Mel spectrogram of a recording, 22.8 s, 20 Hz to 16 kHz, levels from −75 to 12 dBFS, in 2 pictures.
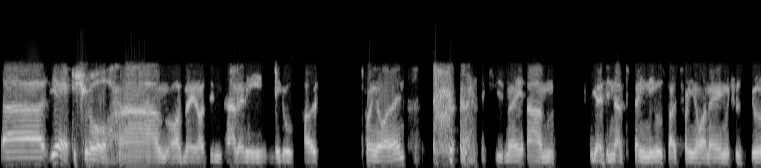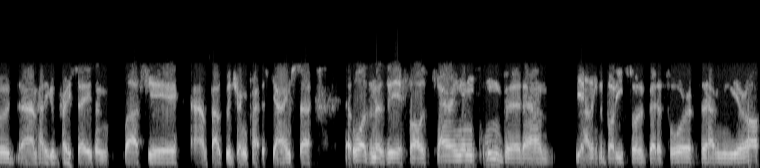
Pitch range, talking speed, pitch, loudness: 90-105 Hz, 180 wpm, 95 Hz, -13 LUFS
